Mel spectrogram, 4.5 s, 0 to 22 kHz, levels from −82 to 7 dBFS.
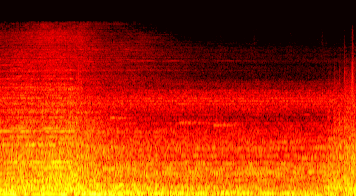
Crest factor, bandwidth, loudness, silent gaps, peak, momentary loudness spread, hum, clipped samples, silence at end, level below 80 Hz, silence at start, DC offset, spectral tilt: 12 dB; 14 kHz; -17 LUFS; none; -2 dBFS; 9 LU; none; under 0.1%; 0 s; -20 dBFS; 0 s; under 0.1%; -7 dB/octave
